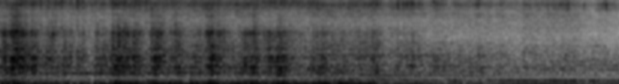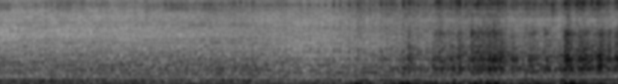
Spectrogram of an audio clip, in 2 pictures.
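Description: A heavy diesel drones low with a loose, uneven pulse of about two per second over the running engine; the cause is unclear.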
